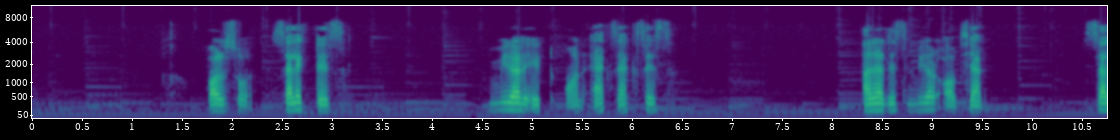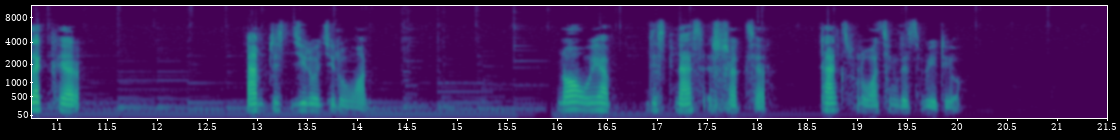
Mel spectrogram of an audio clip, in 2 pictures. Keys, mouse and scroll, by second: 2.3-4.5 drag, 6.8-21.5 drag, 6.8-15.4 middle drag, 6.8-15.4 right drag.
